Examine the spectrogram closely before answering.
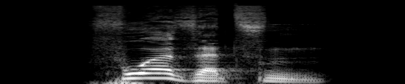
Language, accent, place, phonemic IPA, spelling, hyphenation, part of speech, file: German, Germany, Berlin, /ˈfoːɐ̯ˌzɛt͡sn̩/, vorsetzen, vor‧set‧zen, verb, De-vorsetzen.ogg
- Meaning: 1. to prefix 2. to serve (food or drink) 3. to put in front; to move forward 4. to present; to come up with; to offer up (lies, stories, shoddy work etc.) 5. to sit at the front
